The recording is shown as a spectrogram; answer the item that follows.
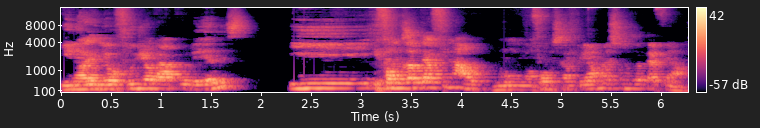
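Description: Here is a man with an ordinary speaking voice at a fairly high pitch. He keeps a moderate pace and fairly even intonation. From Brazil, Santa Catarina (Tubarão). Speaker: former footballer and church ministry director. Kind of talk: interview testimony. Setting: studio.

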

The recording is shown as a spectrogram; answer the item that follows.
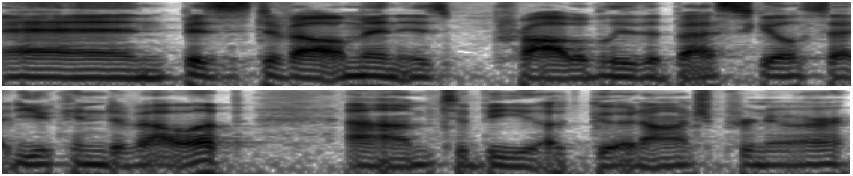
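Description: Audible room echo around a male voice of very deep, low pitch. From US Midwest, Minneapolis, Minnesota. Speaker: tax software founder. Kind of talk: live event interview with Q&A. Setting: stage with live audience.

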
